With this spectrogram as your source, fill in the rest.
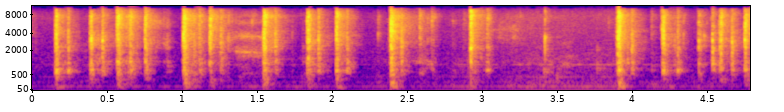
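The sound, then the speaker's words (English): Typing on a computer keyboard while names are entered into a report: many quick, uneven keystrokes clatter in bursts with brief pauses, and no one speaks. “And I'm writing down the names of witnesses as they appear in Zoom.”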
